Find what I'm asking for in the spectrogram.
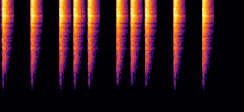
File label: HiHat; Remix Sample Pack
